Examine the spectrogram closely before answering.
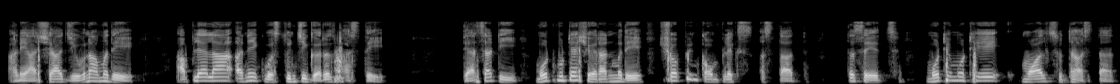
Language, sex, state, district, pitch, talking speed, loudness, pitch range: Marathi, male, Maharashtra, Dhule, 145 Hz, 105 wpm, -19 LUFS, 120-175 Hz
